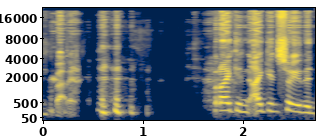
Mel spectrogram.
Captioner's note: laughs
